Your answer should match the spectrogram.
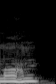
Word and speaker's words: Maugham: Mr. Maugham, we're supposed to talk about the mom. – What? – Mr. Maugham, we're supposed to talk... – Maugham. Mr. Maugham.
